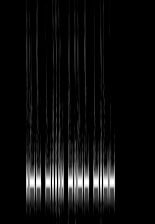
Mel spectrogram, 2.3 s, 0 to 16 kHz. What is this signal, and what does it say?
Morse code, heard as a keyed tone, about 53 wpm, 700 Hz. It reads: W6YY
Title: USA Call Signs - 4 Characters - Repeated 2x - 50wpm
